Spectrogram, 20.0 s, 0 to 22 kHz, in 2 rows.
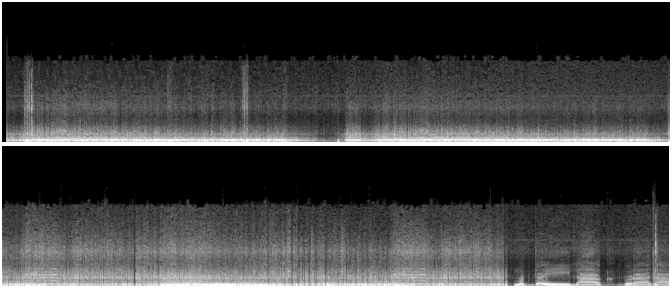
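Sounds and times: film soundtrack rumbling: 0:09.8 - 0:20.0.

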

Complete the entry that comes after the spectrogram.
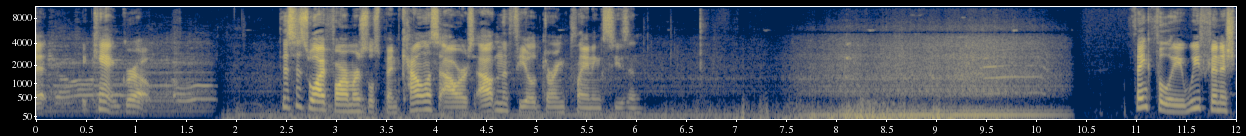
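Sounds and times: tractor engine humming: 0:01.8 - 0:10.4.

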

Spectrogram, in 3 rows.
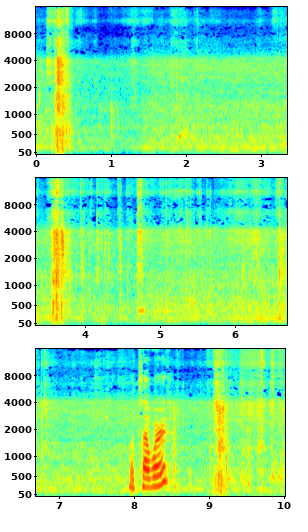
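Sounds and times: page rustle: 0:00.1 - 0:02.0, 0:03.5 - 0:06.9, 0:08.5 - 0:10.0.

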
